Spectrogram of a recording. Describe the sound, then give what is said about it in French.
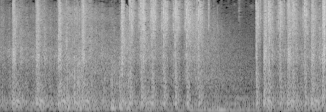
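Machine-gun fire in urban combat as Serbian guns fire from buildings under shelling by French tanks: loud, continuous rapid bursts of shots that barely pause across the whole stretch, with no voices. “Dehors, les chars français continuent de pilonner les immeubles d'où viennent les tirs des mitrailleuses serbes.”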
